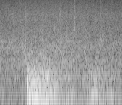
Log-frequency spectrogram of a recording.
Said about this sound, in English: The rain is thick and there's half a rainbow over the damp beach.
